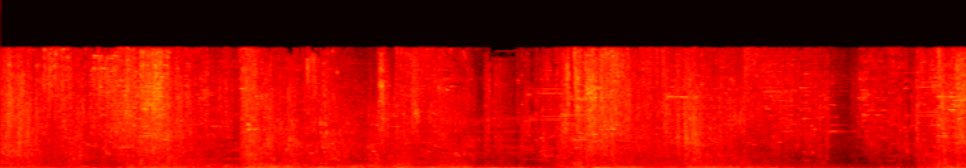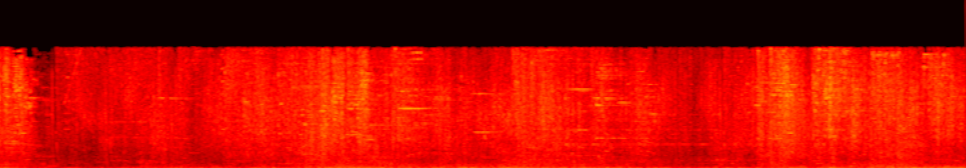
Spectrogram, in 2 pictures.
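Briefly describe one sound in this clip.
Spell blasts, clashing weapons and explosions of a video game battle crackle and boom throughout.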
